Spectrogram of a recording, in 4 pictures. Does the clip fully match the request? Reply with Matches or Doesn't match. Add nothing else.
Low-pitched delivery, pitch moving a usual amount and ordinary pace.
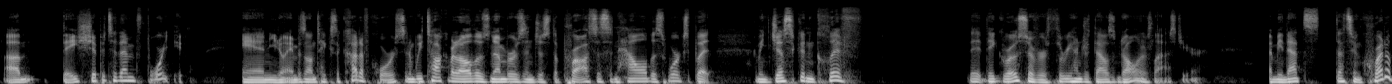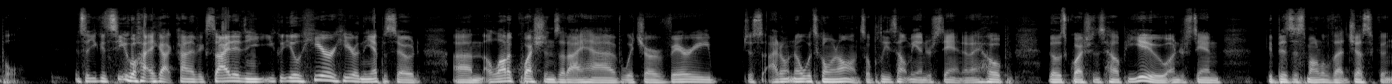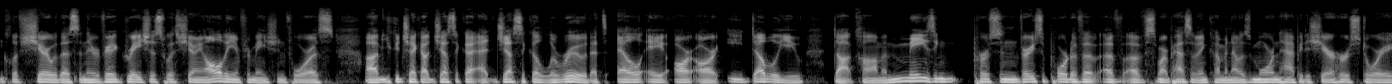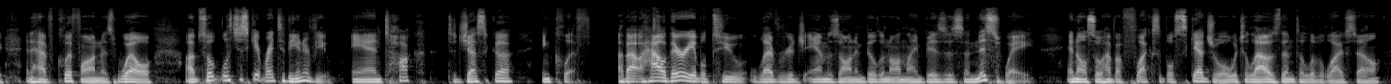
Doesn't match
